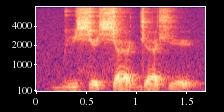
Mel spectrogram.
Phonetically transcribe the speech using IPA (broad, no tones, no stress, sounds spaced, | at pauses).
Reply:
b i ɕ e ɕ æ ɡʲ æ xʲ e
